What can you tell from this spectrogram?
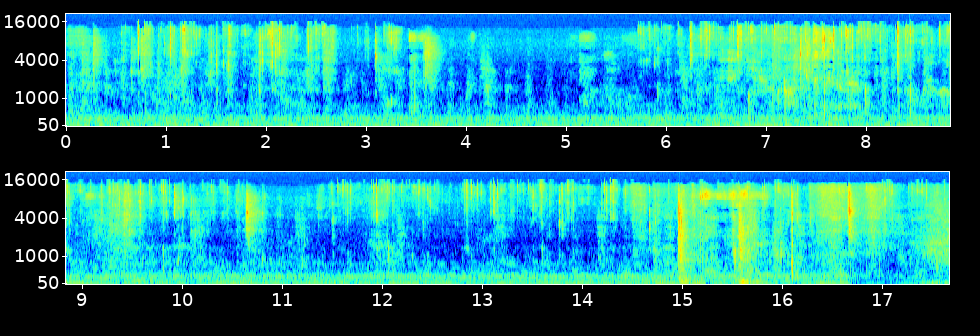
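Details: Two-month-old pit bull puppy indoors, lying under a coffee table and chewing a new teething ring while teething. Soft, irregular crunching and gnawing clicks continue steadily, with low room hum beneath and a sharper knock near the end.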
